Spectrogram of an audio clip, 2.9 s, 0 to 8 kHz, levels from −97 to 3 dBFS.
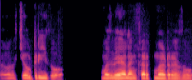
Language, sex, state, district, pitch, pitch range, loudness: Kannada, male, Karnataka, Mysore, 125 Hz, 120-130 Hz, -21 LUFS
